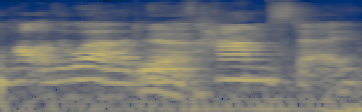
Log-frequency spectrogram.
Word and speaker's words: Walthamstow: Walthamstow. No, it should be It's not a ham. First one. Walthamstow.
